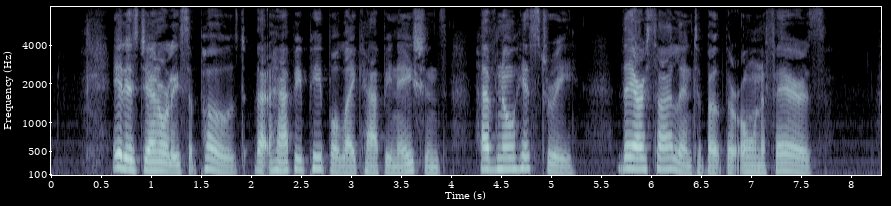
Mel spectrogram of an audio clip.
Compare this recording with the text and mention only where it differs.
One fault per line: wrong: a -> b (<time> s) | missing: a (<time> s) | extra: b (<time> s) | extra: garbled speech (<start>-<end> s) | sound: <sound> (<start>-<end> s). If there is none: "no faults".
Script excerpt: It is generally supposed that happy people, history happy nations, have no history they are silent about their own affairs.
wrong: history -> like (2.9 s)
